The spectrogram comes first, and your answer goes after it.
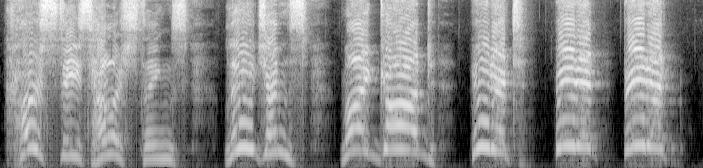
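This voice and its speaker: A man voicing a terrified man trapped underground, yelling frantic, strained warnings from a distance in a horror story reading. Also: very high-pitched, steady tone, takes it slowly, breathy edge, no echo, clean studio sound, voice pushed up, exaggerated voice. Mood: frantic terror.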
